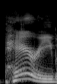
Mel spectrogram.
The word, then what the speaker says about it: Perrey: Perry, but it's spelled really weird. P-E-R-R-E-Y. Perry okay.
